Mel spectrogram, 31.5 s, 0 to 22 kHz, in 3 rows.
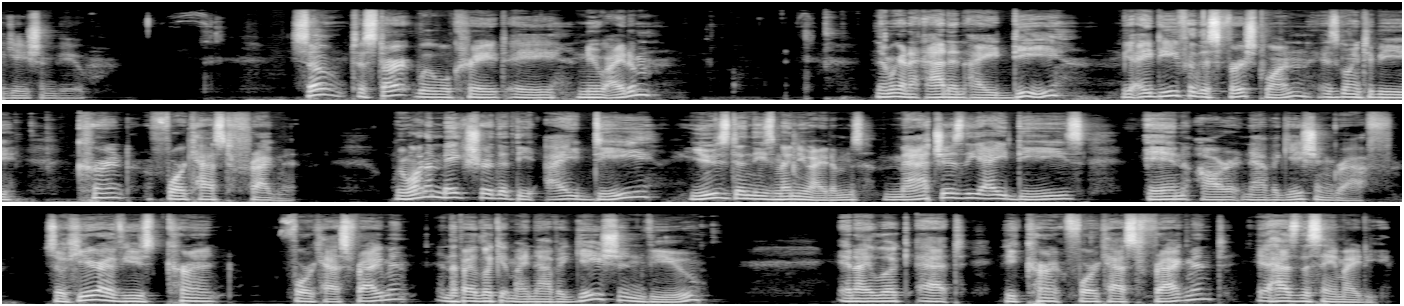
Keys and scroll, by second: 4.1 Tab, 8.2 Return, 11.8 Tab.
